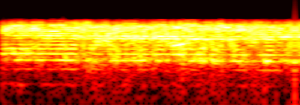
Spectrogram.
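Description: Fire truck engine running steadily, a constant mechanical drone with several held tones over a rushing noise.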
